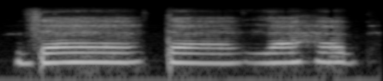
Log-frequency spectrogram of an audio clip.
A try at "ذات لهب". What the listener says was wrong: Don't stretch that ta. You said that. No. That lahab.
